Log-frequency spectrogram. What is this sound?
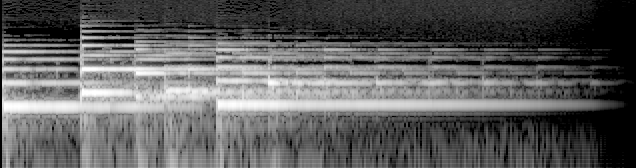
Small phrase ending with question mark, part of Piano moods pack.
calm, mellow, reverb, phrase, piano, mood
